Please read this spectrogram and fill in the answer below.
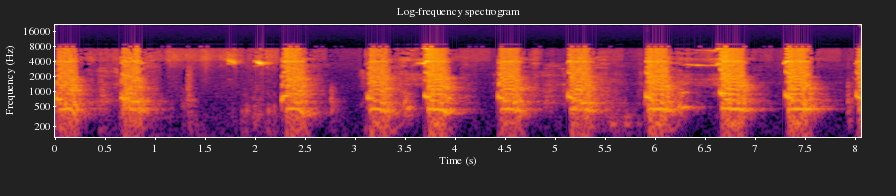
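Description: Hound barking repeatedly at a skunk hidden in a barn wall, about one bark every 0.7 seconds, with a short pause about a second in.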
